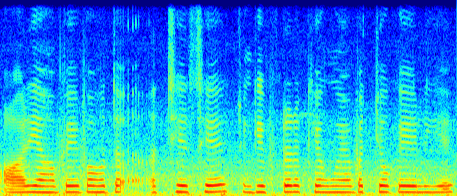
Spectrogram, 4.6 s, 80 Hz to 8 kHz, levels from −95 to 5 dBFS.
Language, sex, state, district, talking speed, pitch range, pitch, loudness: Hindi, female, Punjab, Pathankot, 170 wpm, 245-255 Hz, 250 Hz, -15 LUFS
